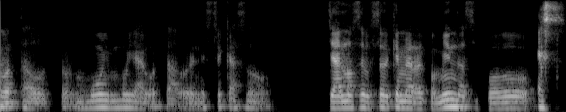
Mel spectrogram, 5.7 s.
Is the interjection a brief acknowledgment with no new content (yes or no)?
yes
